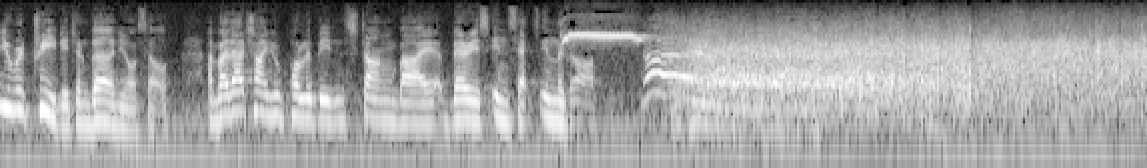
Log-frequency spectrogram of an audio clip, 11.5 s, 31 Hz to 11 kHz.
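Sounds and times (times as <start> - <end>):
speech: 0.0 - 8.0
large audience applause: 6.7 - 11.4.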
